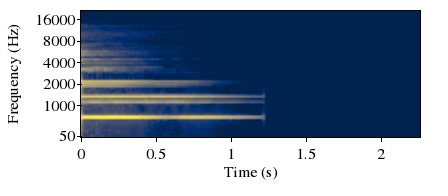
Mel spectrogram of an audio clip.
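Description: A bell ding sound effect for a notification-bell click, ringing with a clear pitch and fading, then cut off abruptly just over a second in.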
